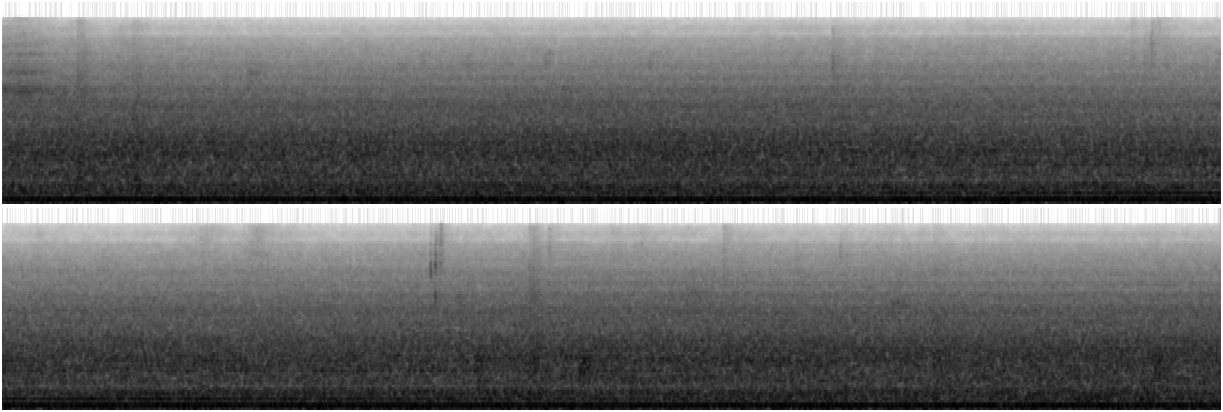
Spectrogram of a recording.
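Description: A steady low hum over an even background hiss, unchanging throughout, with a faint higher tone joining it for a few seconds in the middle.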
